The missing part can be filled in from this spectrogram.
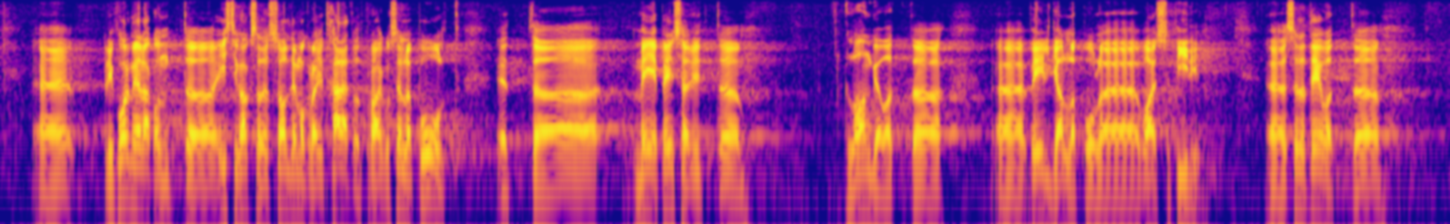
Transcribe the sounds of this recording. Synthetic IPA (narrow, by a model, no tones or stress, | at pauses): refo̞rmieɾɑko̞nd̪̥e̞ːsʲt̪ikɑksɑd̪ɑso̥sɑːld̪e̞mo̞kɾɑːt̪id̪̥hælet̪ːˑɑvɑd̪̚prʔɑe̞ɡuse̞lːepo̞ːlt̪ˑe̞t̪ː | me̞je̞pe̞nʲsio̞nid̪̥ | lɑŋɡe̞vɑd̪̥ | ve̞ːlɡiɑlːɑpo̞ːle̞vɑesu̥sepiːɾḭ | se̞d̪ɑt̪e̞ːvɑd̪̥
